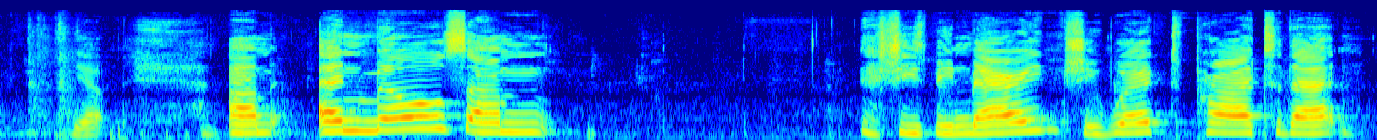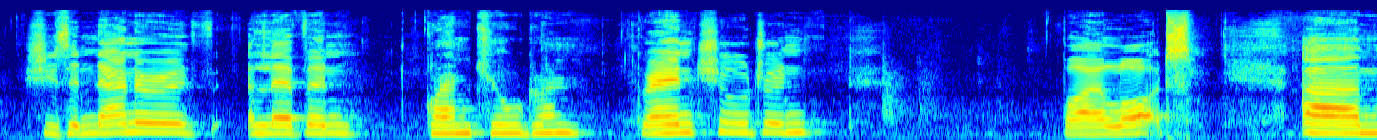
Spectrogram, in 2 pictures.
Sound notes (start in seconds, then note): none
